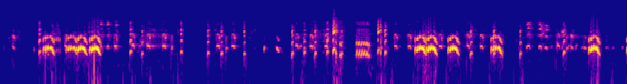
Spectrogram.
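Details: Common moorhen calls played as a lure for bird hunting: bursts of harsh, nasal, harmonic cackling notes in short rapid series, separated by brief pauses, with some sharper clicks between bursts.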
